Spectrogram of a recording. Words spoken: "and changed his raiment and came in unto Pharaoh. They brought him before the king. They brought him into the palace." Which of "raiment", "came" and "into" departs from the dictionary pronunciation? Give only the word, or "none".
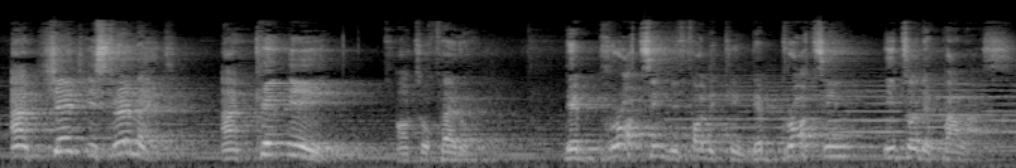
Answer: raiment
